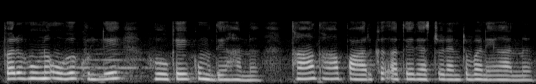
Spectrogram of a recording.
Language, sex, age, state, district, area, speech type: Punjabi, female, 18-30, Punjab, Pathankot, rural, spontaneous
